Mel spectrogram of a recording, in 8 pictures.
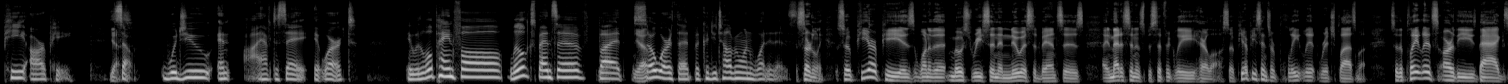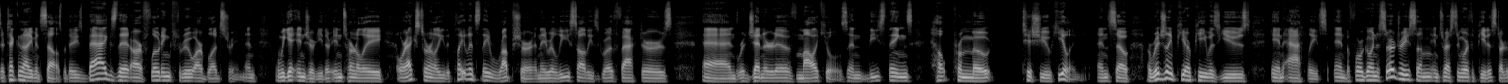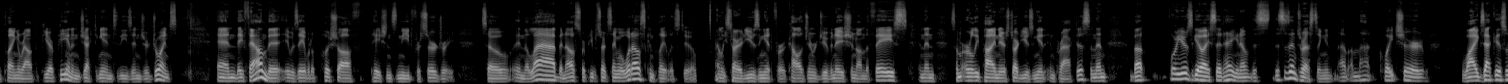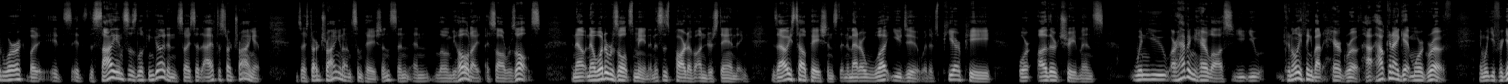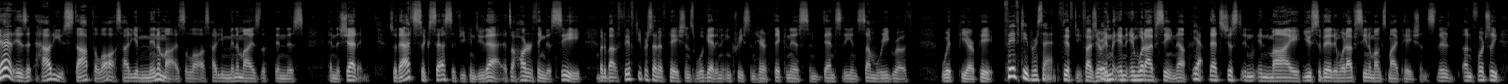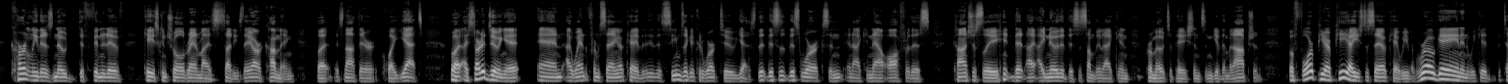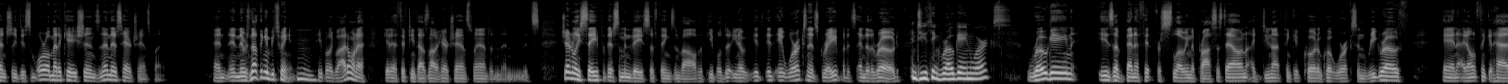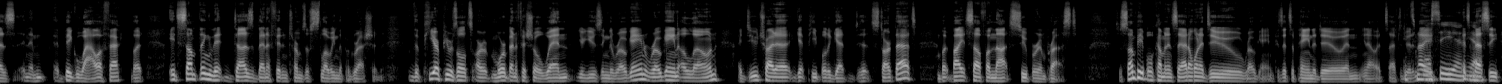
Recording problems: wrong speed and pitch; too fast and too high; 1.5 times normal speed

